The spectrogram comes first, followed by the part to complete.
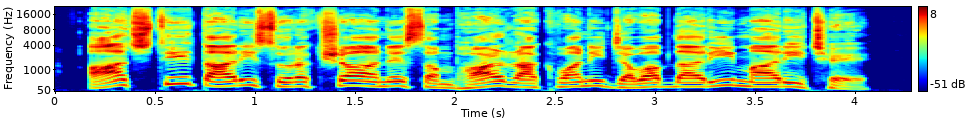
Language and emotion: Gujarati, neutral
